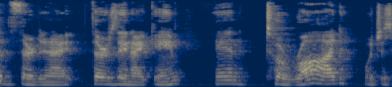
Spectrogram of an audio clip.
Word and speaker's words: Tyrod: And Tyrod, which is how you pronounce that, Taylor, put Flying Spaghetti Monsters in a giant hole Thursday night for them to work out of.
